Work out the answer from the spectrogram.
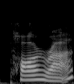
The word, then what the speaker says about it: Tara: I would just like to do a side note here that if you go to Ireland, the name Tara, pronounced Tara, is actually very, very common and highly regarded.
